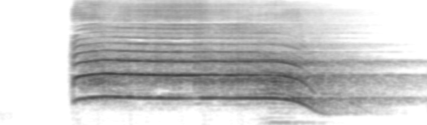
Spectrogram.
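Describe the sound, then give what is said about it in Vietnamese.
A loud, piercing scream rings out abruptly after a brief silence, held at a high, strained pitch, then drops lower and fades away at the end. “Một tiếng hét vang dội, quả thực có thể làm xuyên thủng sắt thép, nứt vỡ đất đá, vang vọng khắp Thánh Hoàng Cung”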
